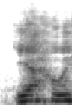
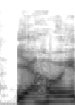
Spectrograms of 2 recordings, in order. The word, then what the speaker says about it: Yahweh: Yahweh itu cara membacanya mesianik.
